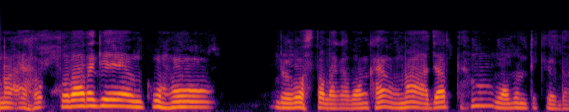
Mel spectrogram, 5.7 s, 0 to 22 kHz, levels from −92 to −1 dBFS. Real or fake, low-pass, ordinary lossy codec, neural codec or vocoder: fake; 7.2 kHz; none; codec, 16 kHz, 4 kbps, FreqCodec, smaller model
